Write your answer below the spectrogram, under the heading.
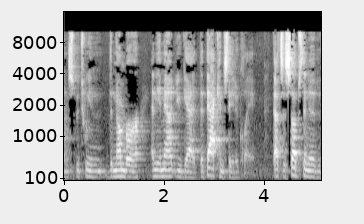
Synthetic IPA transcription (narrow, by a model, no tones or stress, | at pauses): nsb̥ɨtʰw̥ĩnðɨnʌ̃mbə˞ʔɨ̃nðiɨmãʊ̃nt͡ʃɨɡɛt̪̚ðɨt̪̚ðɨt̚kʰɨ̃n̩steɪɾɨkʰl̥ḛ̃ɪ̃m | ðætsɨsʌb̥stɨ̃nɪv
